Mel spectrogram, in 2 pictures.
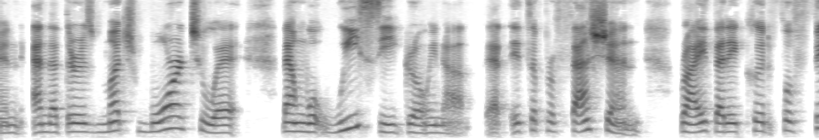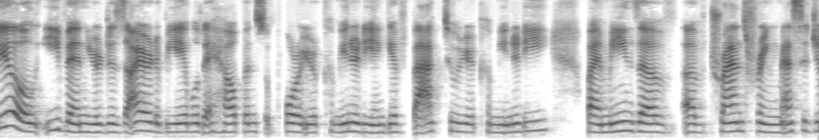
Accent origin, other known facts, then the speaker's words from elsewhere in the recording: Los Angeles, California, United States; I was born and raised in Los Angeles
